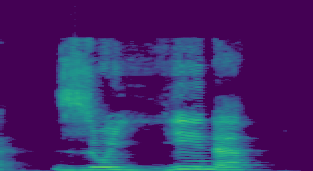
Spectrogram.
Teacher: the y is pronounced from the middle part of the tongue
